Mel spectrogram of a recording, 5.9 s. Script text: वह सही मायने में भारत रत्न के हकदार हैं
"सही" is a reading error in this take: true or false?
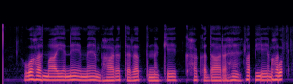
true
